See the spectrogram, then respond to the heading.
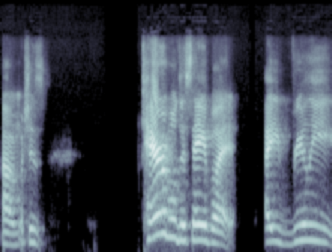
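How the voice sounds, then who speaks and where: With a Californian accent, a woman speaks fairly slowly at a fairly high pitch, her intonation lively. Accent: American English, California. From Southern California (Oceanside, San Diego area), Thai-American family. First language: Thai. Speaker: scientist. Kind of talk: lecture. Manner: hesitant, many filler ums.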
